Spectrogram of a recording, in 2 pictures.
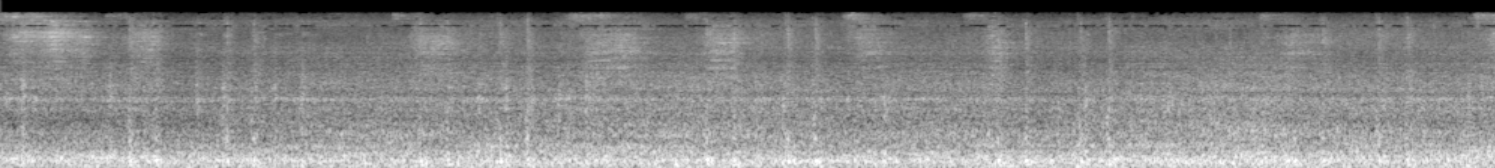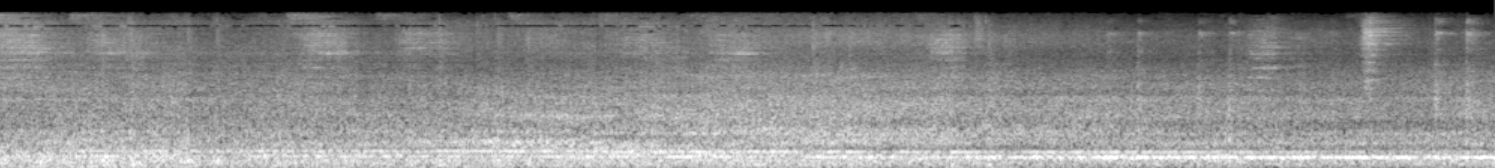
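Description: ICE high-speed train rolling past at close range, a steady rumble of wheels on rails with light clicking over rail joints. From about halfway a steady squeal of the wheels joins in and grows as the train runs through the curve.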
